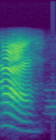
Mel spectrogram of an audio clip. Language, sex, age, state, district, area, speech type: Bengali, female, 60+, West Bengal, Dakshin Dinajpur, rural, conversation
